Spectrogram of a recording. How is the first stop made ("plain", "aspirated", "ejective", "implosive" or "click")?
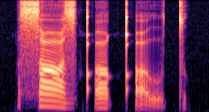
ejective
